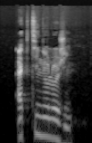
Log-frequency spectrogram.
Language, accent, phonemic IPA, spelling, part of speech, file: French, France, /ak.ti.nɔ.lɔ.ʒi/, actinologie, noun, LL-Q150 (fra)-actinologie.wav
- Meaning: actinology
